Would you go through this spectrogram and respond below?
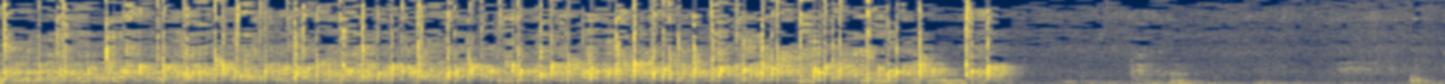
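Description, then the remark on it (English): Loud, dense applause from a large audience giving themselves a standing ovation claps steadily for about five seconds, then cuts off abruptly, leaving a quieter murmur of voices and a few stray claps. “And now I want you to give yourself a big round of applause. This is your own standing ovation.”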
